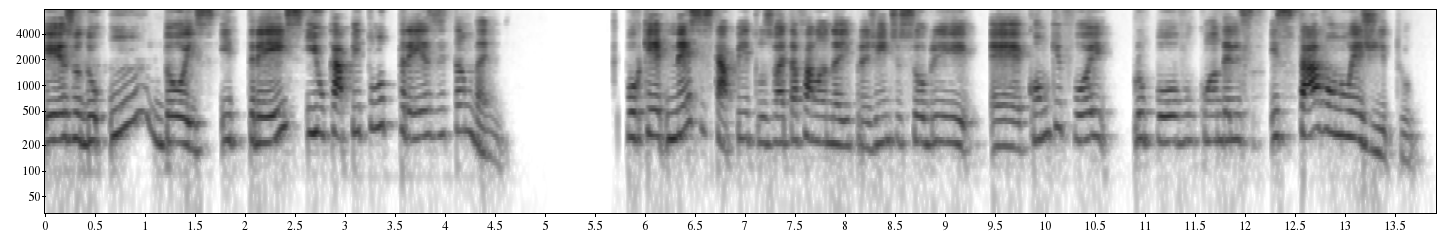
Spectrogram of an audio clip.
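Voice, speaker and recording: The speech moves at a very slow pace with a bright, sharp tone and lively intonation. The background is quiet. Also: woman, fairly high pitch for a woman. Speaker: online course teacher. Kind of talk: live online class.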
